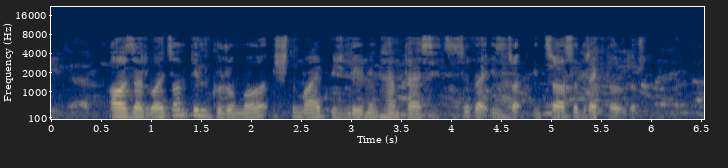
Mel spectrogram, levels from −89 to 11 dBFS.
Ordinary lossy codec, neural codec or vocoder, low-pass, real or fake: MP3, 96 kbps; none; 7.2 kHz; real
